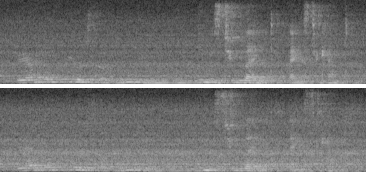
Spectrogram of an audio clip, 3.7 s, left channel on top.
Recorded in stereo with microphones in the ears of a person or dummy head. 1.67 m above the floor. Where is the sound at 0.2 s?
25° right (ahead or behind), 5.5 m; by 1.9 s 35° right (ahead or behind), 6.5 m.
